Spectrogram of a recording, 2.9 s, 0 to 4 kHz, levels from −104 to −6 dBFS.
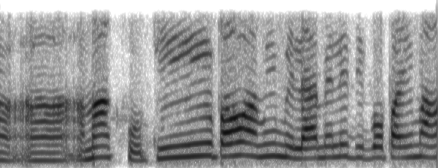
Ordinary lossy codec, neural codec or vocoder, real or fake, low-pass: none; none; real; 3.6 kHz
